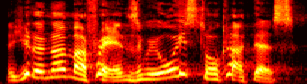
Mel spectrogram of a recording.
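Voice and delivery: loud, high indignant comeback; retelling his reply to Kath, loud and high; defensive retort. Retold or imitated. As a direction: snap back at your wife. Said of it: "And it's like".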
